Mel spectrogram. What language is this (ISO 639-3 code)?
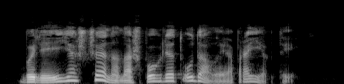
bel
